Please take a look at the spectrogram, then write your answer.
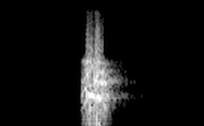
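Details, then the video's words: A single loud, rough bark from the dog Cici, abrupt and under half a second long, set in silence. "Cici hau hau"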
